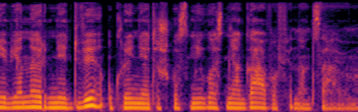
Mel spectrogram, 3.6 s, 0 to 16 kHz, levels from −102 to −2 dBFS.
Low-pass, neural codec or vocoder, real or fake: 14.4 kHz; none; real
